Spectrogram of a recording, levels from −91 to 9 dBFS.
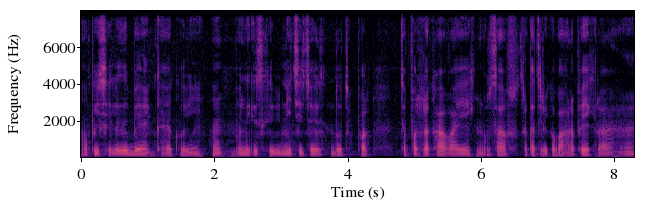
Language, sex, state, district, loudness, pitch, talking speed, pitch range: Angika, male, Bihar, Begusarai, -39 LUFS, 105 Hz, 195 wpm, 100-105 Hz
